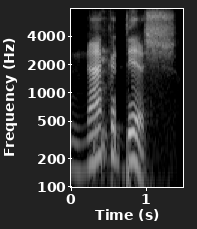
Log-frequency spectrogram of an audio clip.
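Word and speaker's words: Natchitoches: to guess all right we pronounce it naad dish which I know seems insane but we have a lot of a lot of names in Louisiana that if I told if I showed y'all the word shopa toist You' your mind would be just melt out of your brain out of your ears n aadish all right natch your tits clever and kind of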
